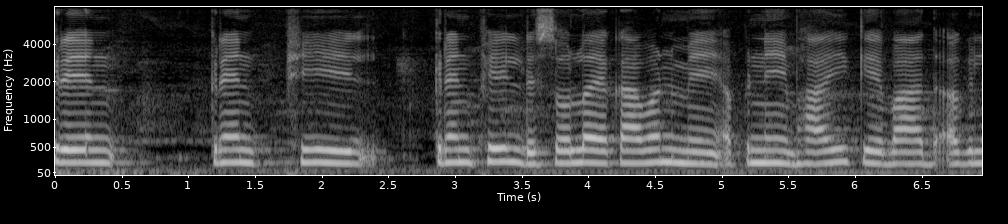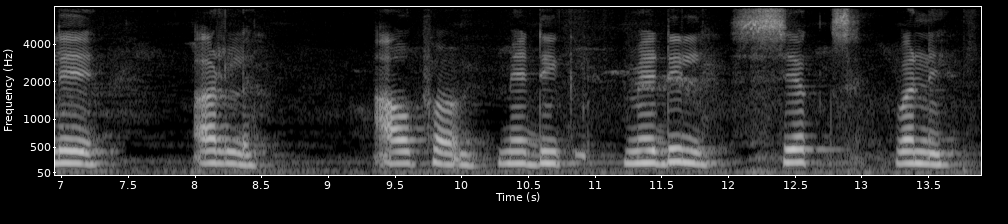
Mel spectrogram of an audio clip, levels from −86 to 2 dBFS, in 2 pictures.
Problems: constant background noise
